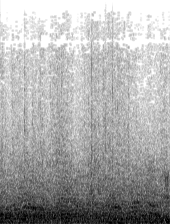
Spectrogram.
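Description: Paper taco wrapper crinkling and rustling as a taco is unwrapped by hand.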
